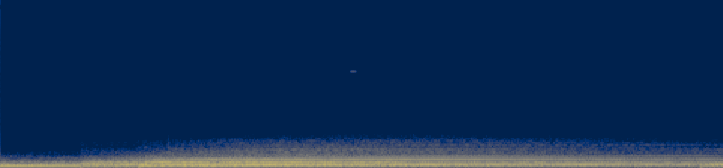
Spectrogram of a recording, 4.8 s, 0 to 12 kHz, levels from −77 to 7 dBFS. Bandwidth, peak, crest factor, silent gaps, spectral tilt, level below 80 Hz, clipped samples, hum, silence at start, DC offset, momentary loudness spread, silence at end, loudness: 2.1 kHz; -6 dBFS; 12 dB; none; -13 dB/octave; -52 dBFS; under 0.1%; none; 0 s; 0.1%; 8 LU; 0 s; -20 LUFS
